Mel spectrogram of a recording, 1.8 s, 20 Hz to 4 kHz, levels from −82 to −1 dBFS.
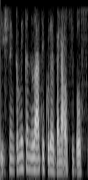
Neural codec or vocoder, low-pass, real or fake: codec, 16 kHz, 1.1 kbps, Voila-Tokenizer; 3.6 kHz; fake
